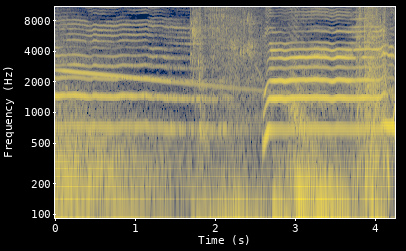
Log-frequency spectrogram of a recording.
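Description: An animated boy's voice screaming in long held notes while he falls. The first scream fades away, and a second, louder scream swoops up and holds from about two and a half seconds in. A faint whistle falls slowly in pitch under the first scream.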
